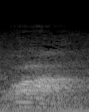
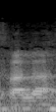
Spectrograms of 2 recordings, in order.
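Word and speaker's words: فلاح: Nggak ada artinya. Harus hayya alal falah pakai fa.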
